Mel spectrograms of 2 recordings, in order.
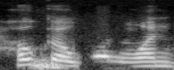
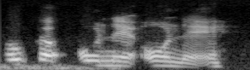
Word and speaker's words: Hoka One One: but I just recently found out I was pronouncing it wrong because I called them my Hoka 1-1 boots. Come to find out, it's actually Hoka One One.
